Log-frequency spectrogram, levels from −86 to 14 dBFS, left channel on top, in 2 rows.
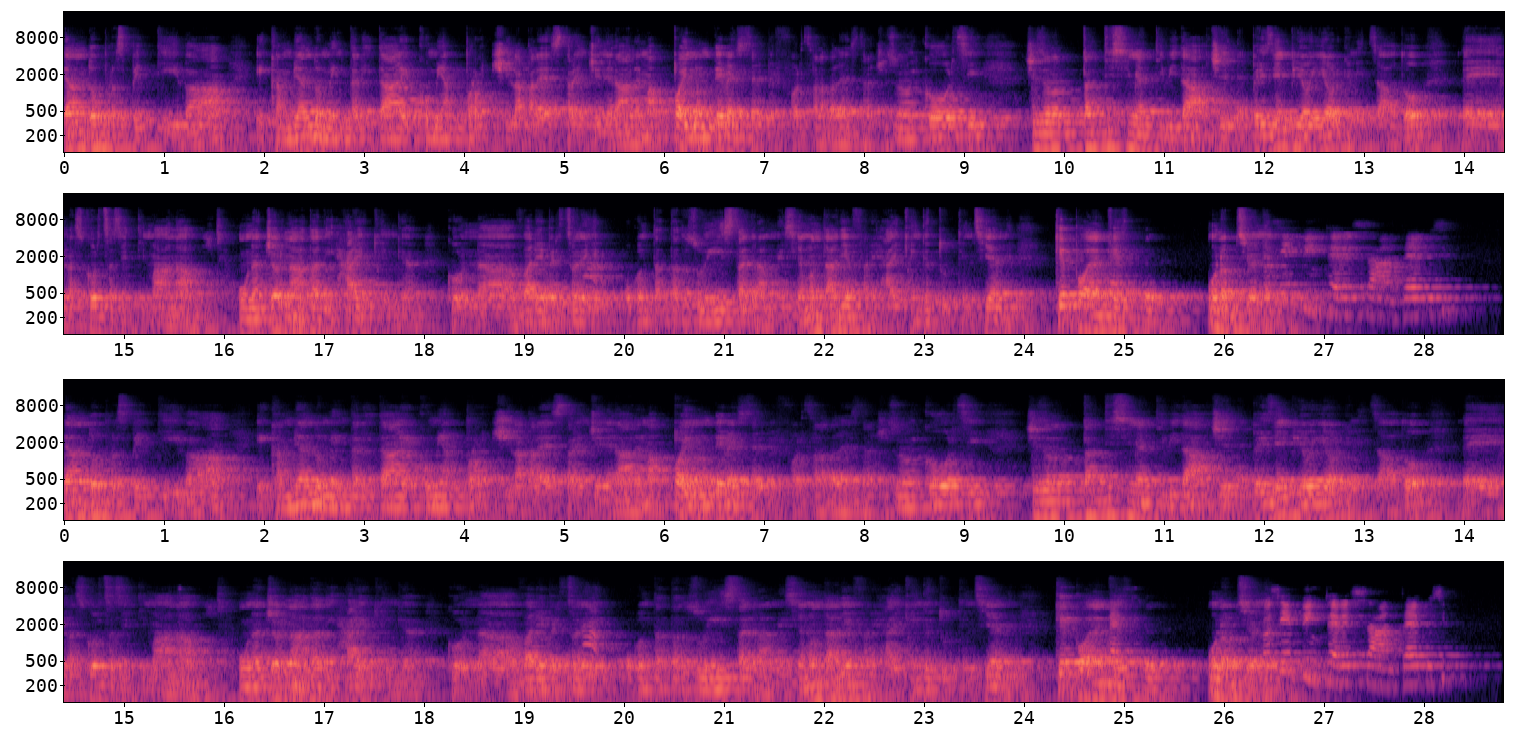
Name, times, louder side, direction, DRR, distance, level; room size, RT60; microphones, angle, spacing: voice 1, 0.0-15.7 16.2-18.0 18.2-24.1 24.3-25.3 25.8-26.6, left 1 dB, 50° left, 3 dB, 0.8 m, -24 dB
voice 2, 26.4-28.2, right 4 dB, 55° right, 7 dB, 0.4 m, -31 dB
7.0 x 3.4 x 4.1 m, 1.3 s
head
